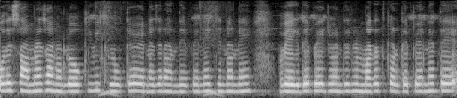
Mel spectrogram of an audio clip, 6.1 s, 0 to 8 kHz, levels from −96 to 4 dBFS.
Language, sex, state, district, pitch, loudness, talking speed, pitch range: Punjabi, female, Punjab, Fazilka, 215 Hz, -17 LUFS, 195 wpm, 210-225 Hz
